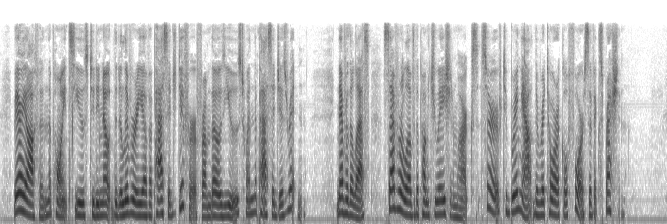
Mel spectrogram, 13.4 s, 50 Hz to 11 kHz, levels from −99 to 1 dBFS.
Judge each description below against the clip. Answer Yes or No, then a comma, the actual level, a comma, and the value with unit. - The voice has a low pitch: No, medium, 185 Hz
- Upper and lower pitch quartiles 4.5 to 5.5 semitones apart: No, average, 3.2 semitones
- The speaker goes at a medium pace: Yes, average, 160 wpm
